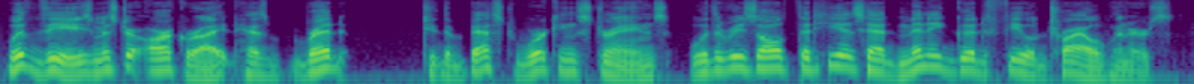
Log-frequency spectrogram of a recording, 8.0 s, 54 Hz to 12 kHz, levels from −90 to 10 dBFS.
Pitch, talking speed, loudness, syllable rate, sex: 115 Hz, 175 wpm, -18 LUFS, 4.1 syllables/s, male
